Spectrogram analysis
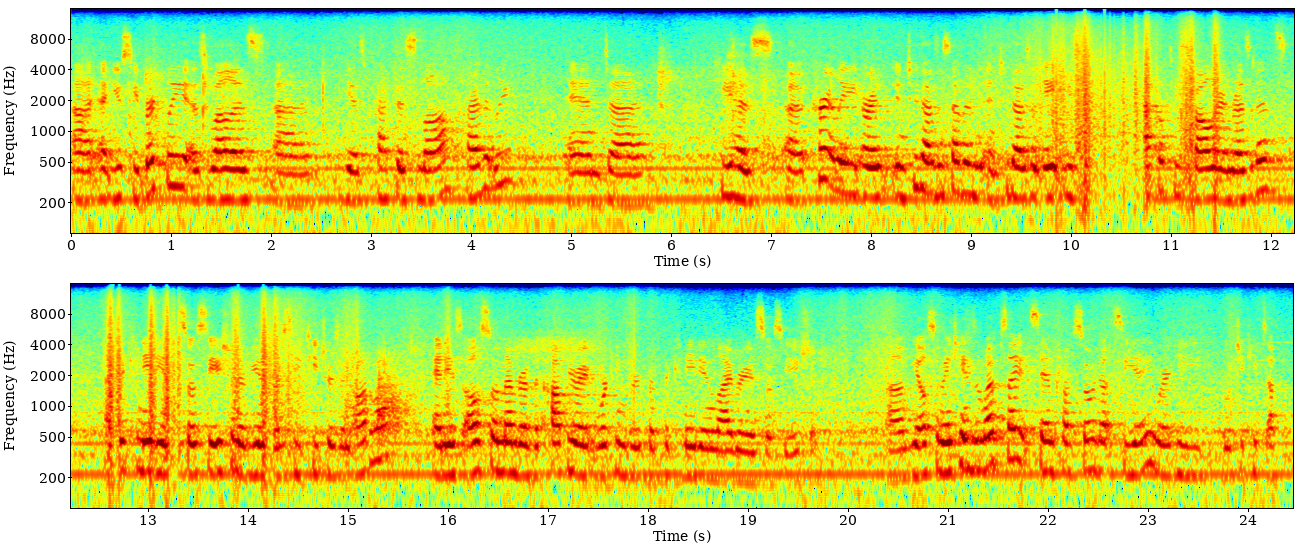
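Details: Adult woman speaking; normal voice.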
